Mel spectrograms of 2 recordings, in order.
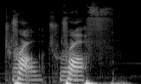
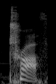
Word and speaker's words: trough: Trough. Trough.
